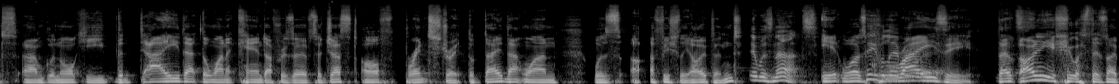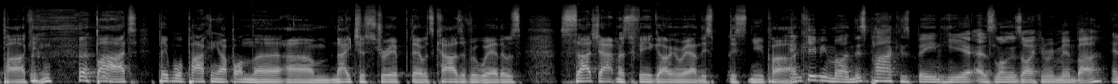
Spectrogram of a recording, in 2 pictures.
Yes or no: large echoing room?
no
